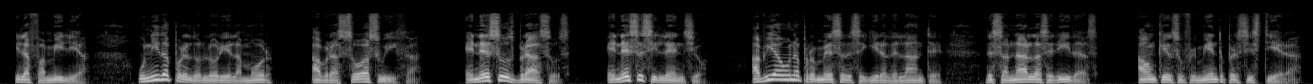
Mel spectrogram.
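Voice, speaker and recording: A man narrating a sad story in a solemn, sorrowful, measured way. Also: fairly low pitch, a little mellow, no echo, studio quality.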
